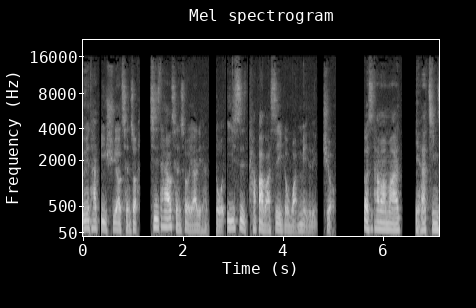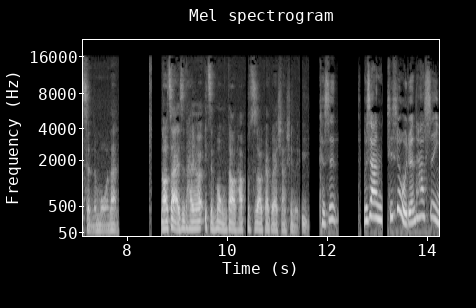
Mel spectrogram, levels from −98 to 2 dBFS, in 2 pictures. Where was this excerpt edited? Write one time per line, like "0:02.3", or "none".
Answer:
0:11.7
0:13.1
